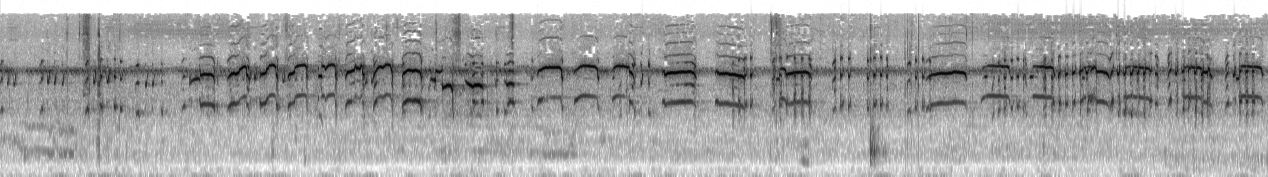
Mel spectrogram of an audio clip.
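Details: Eurasian sparrowhawk heard in a garden, giving a long string of high, thin, whining notes that curl upward, delivered in quick overlapping bursts, with a faint low rustle and a brief knock in the background.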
